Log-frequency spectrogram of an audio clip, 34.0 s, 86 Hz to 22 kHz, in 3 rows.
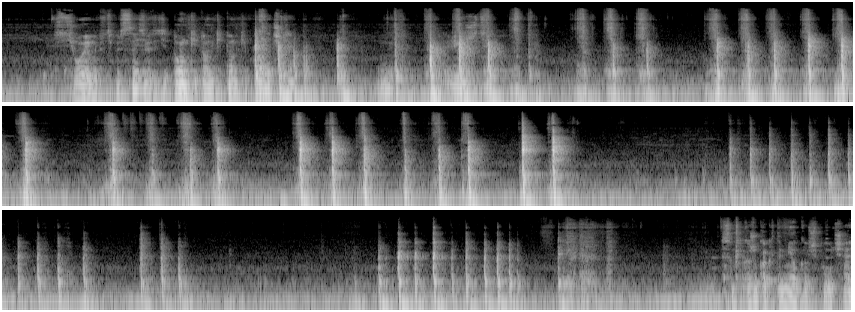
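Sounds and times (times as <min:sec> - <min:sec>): knife chopping on wooden board: 0:03.4 - 0:08.8, 0:09.4 - 0:12.0, 0:12.7 - 0:14.4, 0:15.2 - 0:19.0, 0:21.0 - 0:25.3.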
